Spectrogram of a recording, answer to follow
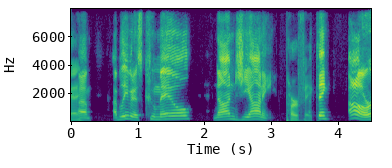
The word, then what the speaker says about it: Kumail Nanjiani: to get his name right i tried to pronounce it out loud before we went live tonight um i believe it is kumail nanjiani perfect i think all right here we go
